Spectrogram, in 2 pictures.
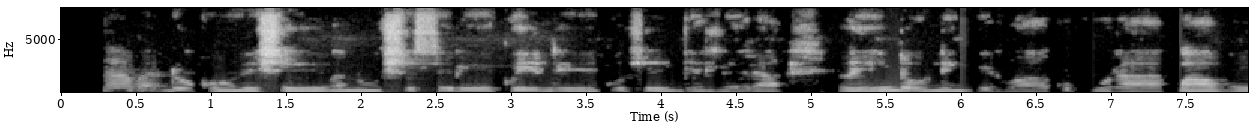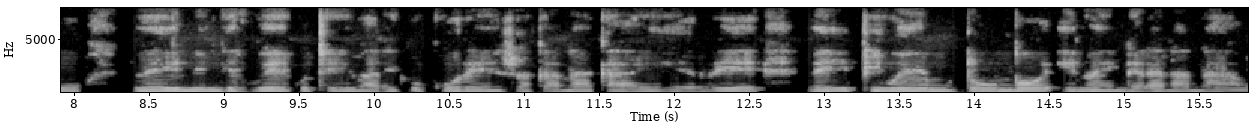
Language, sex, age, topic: Ndau, female, 25-35, health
